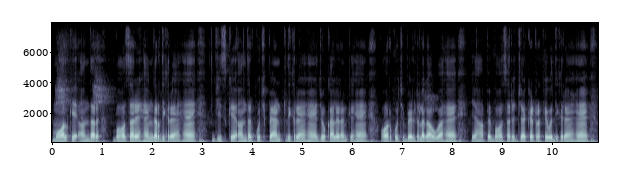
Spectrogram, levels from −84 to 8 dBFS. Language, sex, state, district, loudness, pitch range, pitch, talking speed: Hindi, male, Jharkhand, Garhwa, -19 LUFS, 105-115 Hz, 110 Hz, 205 wpm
